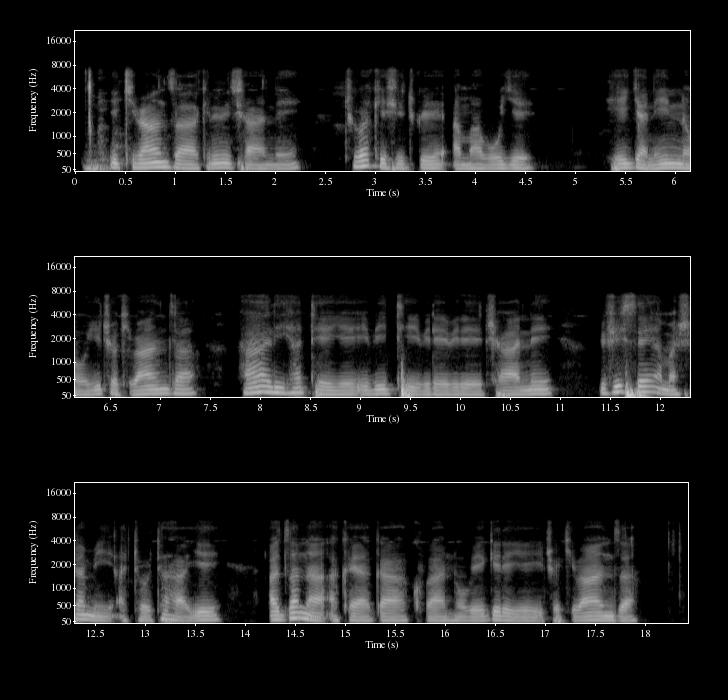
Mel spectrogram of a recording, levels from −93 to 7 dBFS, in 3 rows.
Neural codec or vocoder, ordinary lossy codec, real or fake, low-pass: none; Opus, 32 kbps; real; 7.2 kHz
